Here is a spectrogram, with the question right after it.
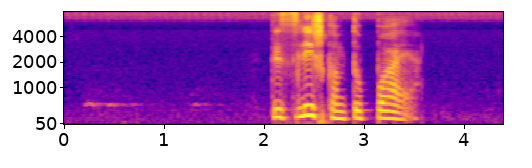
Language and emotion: Russian, angry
